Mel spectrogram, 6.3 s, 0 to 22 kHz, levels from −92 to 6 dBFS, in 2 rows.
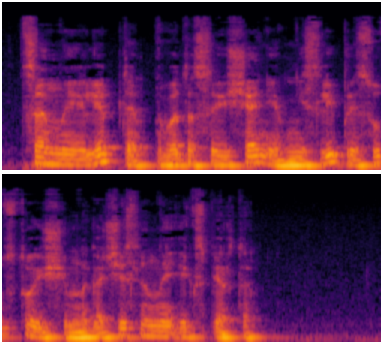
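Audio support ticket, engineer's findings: No faults found on review.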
